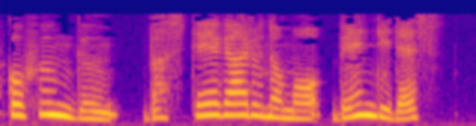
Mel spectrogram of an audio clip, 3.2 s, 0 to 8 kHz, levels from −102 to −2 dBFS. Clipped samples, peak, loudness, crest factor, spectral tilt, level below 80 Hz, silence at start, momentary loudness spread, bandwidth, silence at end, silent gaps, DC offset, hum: under 0.1%; -2 dBFS; -16 LUFS; 14 dB; -12 dB/octave; -60 dBFS; 0.05 s; 13 LU; 5.8 kHz; 0.4 s; none; under 0.1%; none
